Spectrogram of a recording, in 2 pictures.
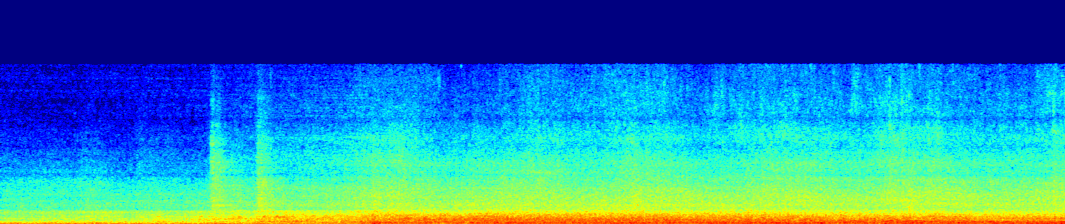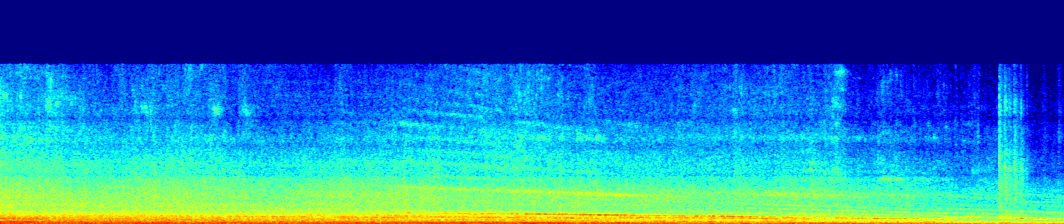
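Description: Keio electric commuter train running into the station along the platform, with a steady heavy rumble of wheels on rails. Near the end a whine from the motors falls steadily in pitch as the train slows.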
